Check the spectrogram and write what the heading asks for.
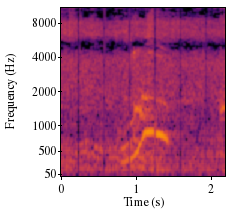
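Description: A single meow-like animal call about a second in, sliding up in pitch and then held briefly.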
